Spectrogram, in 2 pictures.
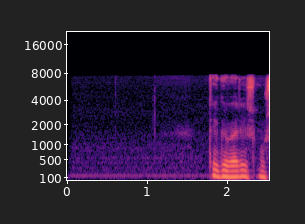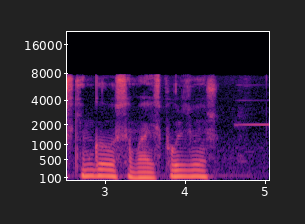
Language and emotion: Russian, neutral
